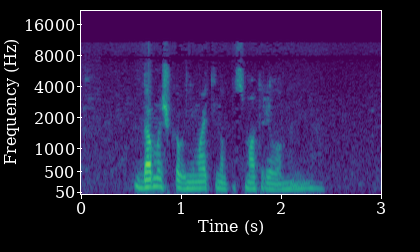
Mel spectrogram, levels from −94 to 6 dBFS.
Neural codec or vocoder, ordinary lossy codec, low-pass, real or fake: none; MP3, 48 kbps; 10.8 kHz; real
